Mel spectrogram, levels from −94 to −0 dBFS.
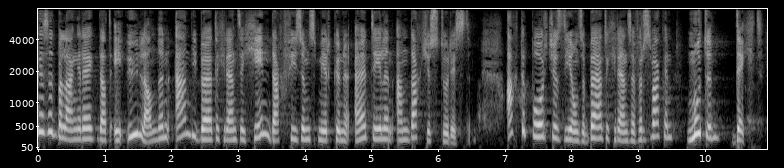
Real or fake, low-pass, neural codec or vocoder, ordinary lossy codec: real; none; none; none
